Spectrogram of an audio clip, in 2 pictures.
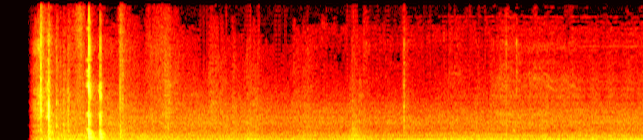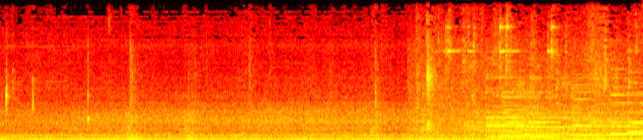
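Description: Low, steady rumble of a train heard from inside the carriage as it pulls out of a station, with a few knocks in the first few seconds. Soft background music of plucked notes comes in near the end.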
